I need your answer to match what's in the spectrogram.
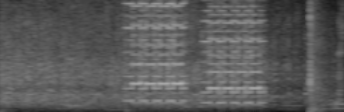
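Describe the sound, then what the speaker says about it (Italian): A telephone ringtone sounds close and loud in two electronic ringing bursts, followed by a sharp thump. "Mazza suoneria."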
